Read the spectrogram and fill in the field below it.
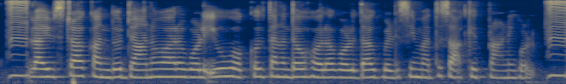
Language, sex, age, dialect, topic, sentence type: Kannada, female, 18-24, Northeastern, agriculture, statement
